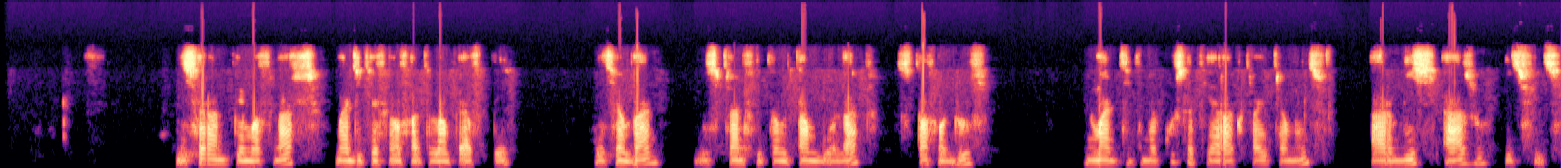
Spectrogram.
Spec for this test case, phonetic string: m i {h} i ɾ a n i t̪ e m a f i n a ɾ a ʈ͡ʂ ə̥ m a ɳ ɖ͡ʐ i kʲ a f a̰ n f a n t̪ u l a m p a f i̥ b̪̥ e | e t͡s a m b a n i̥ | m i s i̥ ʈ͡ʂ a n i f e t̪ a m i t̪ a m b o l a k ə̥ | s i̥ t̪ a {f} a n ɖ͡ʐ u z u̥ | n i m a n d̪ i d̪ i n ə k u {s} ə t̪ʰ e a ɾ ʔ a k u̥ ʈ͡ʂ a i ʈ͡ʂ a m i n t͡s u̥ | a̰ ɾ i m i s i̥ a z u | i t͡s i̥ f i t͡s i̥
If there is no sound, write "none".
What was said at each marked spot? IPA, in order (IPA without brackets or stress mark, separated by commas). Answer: s, f, s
